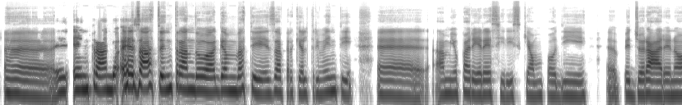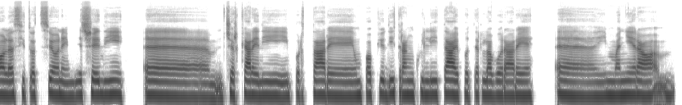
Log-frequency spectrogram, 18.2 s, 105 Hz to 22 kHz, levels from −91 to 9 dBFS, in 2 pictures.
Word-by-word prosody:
ehm, 180 -4 0
e 215 +2 +2
entrando 235 0 +7
esatto, 250 -1 +8
entrando 235 -2 +5
a 210 0 +6
gamba 225 +1 +2
tesa 200 -1 0
perché 200 0 -8
altrimenti, 195 +1 -4 0.3
ehm, 175 -3 -4
a 180 - -7
mio 190 0 -4
parere 185 -2 -2
si 180 -2 -11
rischia 170 0 -8
un 170 +1 -7
po' 170 0 -8
di, 170 +1 -6 0.3
uhm, - - -8
peggiorare 180 0 +2
no 180 0 +1
la 175 0 -1
situazione 180 -1 -5
invece 175 +2 -4
di, 180 -1 -4 0.2
ehm, 165 -3 -3
cercare 180 -1 -3
di 170 -1 -4
portare 175 -1 -4
un 175 +1 -4
po' 180 - -5
più 185 +2 -8
di 190 +2 -3
tranquillità 180 0 -2
e 175 - -2
poter 180 +1 -10
lavorare, 175 -1 -3 0.2
ehm, 170 -2 -4
in 170 +1 -4
maniera, 175 0 -2
mhmm, 185 -8 -7
180 Hz, 140 wpm, -19 LUFS, 175-195 Hz, 0.3 s, esatto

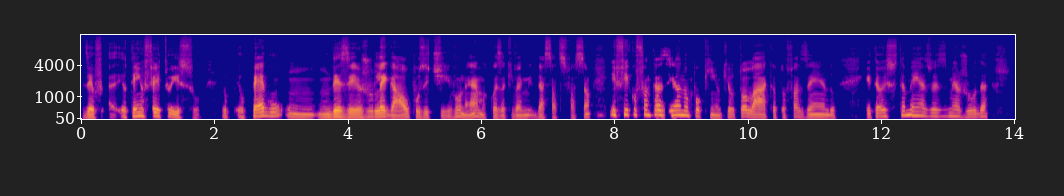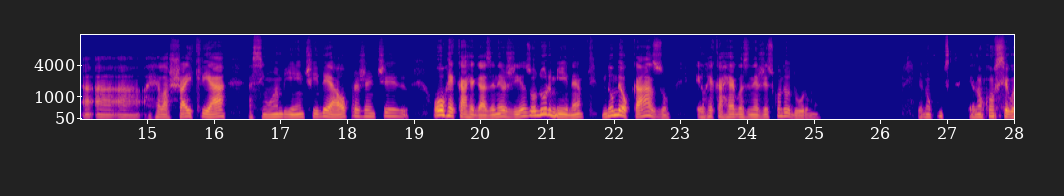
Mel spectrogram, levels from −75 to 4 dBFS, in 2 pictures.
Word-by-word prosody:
dizer, 110 +2 +5
eu - - +7
f - - -11
a - - -9
eu - - -1
tenho 155 +2 +4
feito 145 -1 +1
isso. 105 -5 -2 0.3
Eu - - -7
eu - - -6
pego 160 +2 +5
um 115 -3 -3
um 115 -1 -1
desejo 110 -2 +5
legal, 115 -5 +5
positivo, 105 +1 -5
né, 115 +9 +1
uma 110 -8 -5
coisa 95 -2 -5
que 95 +1 -17
vai 100 0 -2
me 100 +1 -5
dar 100 +1 -4
satisfação, 120 +6 -7 0.3
e 205 - +4
fico 205 +1 0
fantasiando 200 -1 +3
um 180 - 0
pouquinho 105 - -5
que - - -11
eu 115 - -1
estou 140 +6 -1
lá, 115 -5 +3
que - - -25
eu - - -4
estou 95 - -12
fazendo. 110 -3 -3 0.4
Então 135 +3 -1
isso 145 - -6
também 185 -2 +1
às 155 -3 -5
vezes 140 -1 -5
me 150 0 -5
ajuda 130 0 -3 0.4
a - - -6
a 105 -2 -7
a - - -17
a - - -10
relaxar 120 +3 0
e 135 - -1
criar, 130 +1 +4 0.3
assim, 110 - -8
um 110 +2 -2
ambiente 120 +1 -2
ideal 125 -3 +3
para 145 +3 -6
a - - -3
gente 135 +3 -5 0.7
ou 205 +1 +9
recarregar 120 - +3
as 95 - -5
energias, 125 +6 0
ou 180 - +4
dormir, 195 - +3
né. 110 +6 -1 0.3
No 150 +9 0
meu 205 - +6
caso, 115 -7 +1 0.4
eu - - -6
recarrego 120 +2 -1
as 105 -2 -4
energias 105 0 -4
quando 155 -1 -6
eu 145 - -2
durmo. 85 -4 -7 1.5
Eu 100 - -11
não 115 - -5
cons 150 -2 -11 0.3
eu 110 - -8
não 120 0 -2
consigo 135 -3 0
120 Hz, 175 wpm, -24 LUFS, 105-140 Hz, 1.5 s, ou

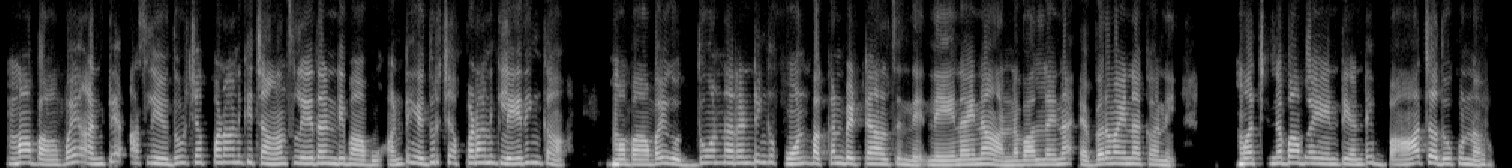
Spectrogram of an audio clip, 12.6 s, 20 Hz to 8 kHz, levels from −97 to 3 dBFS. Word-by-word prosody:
మా 290 - +5
బాబాయ్ 235 +8 -1
అంటే 250 +7 -2 0.2
అసలు 285 0 -5
ఎదురు 280 +6 -4
చెప్పడానికి 315 +1 -1
ఛాన్స్ 260 +1 +1
లేదండి 265 -1 +1
బాబు. 215 -3 +1
అంటే 240 +8 -3
ఎదురు 315 +5 -4
చెప్పడానికి 295 +1 -1
లేదింకా. 270 0 -1 0.5
మా 230 - +6
బాబాయ్ 225 +5 +2
వద్దు 195 +6 -4
అన్నారంటే 290 +2 -1
ఇంక 315 - -5
ఫోన్ 255 +2 +2
పక్కన 275 +2 -2
పెట్టేయాల్సిందే. 245 -5 0
నేనైనా, 220 +5 +3
అన్నవాళ్ళైనా, 220 +5 +1 0.2
ఎవరమైనా 260 +3 +2
కానీ. 200 -4 -1 0.6
మా 265 - +5
చిన్న 265 +1 -1
బాబాయ్ 270 -2 +1
ఏంటి 240 +1 -2
అంటే 230 - -4 0.2
బా - - +1 0.2
చదువుకున్నారు. 245 -6 0
255 Hz, 150 wpm, -23 LUFS, 230-285 Hz, 0.6 s, మా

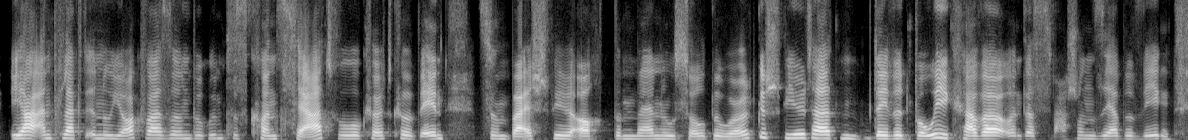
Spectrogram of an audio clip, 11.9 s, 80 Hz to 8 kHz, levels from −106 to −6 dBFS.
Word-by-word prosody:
Ja, 195 0 +6
„Unplugged 200 -1 -2
in 200 - -6
New 195 - -5
York” 185 +3 -2
war 195 -1 +1
so 200 +2 -9
'n 195 0 -7
berühmtes 195 +1 -12
Konzert, 180 +3 +2
wo 185 -1 -4
Kurt 180 -1 -5
Cobain 180 -1 -1 0.3
zum 175 -2 -8
Beispiel 175 +3 +2
auch 160 -1 +2
„The 175 - -5
Man 170 +1 -4
who 170 - -2
sold 160 -2 -6
the 170 - -2
World“ 160 +7 -1
gespielt 220 -3 -1
hat, 205 -1 +5
'n 180 -4 -7
David-Bowie-Cover, 185 0 +3
und 175 +1 -7
das 170 -1 -7
war 155 - -14
schon 180 0 -11
sehr 170 0 -2
bewegend. 170 -1 -6
180 Hz, 160 wpm, -23 LUFS, 170-195 Hz, 0.3 s, Ja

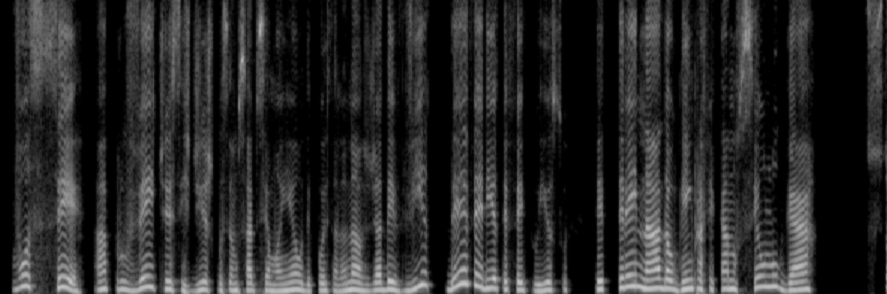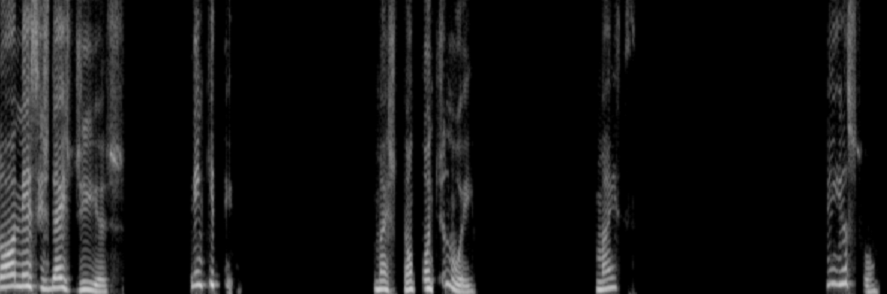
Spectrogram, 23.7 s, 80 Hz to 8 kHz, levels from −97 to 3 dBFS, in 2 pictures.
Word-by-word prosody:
você 265 - -1
aproveite 225 +3 -2
esses 195 -6 -2
dias 195 +3 -3
que - - -40
você 185 +2 -6
não 195 - -1
sabe 190 0 -1
se 190 - 0
amanhã 185 +3 0
ou 205 - -1
depois, 180 +1 -5
ta 180 -2 -9
nã 175 +2 -4
nã. 205 -2 +2
Já 200 +3 -1
devia 215 - +1 0.2
deveria 275 - +1
ter 220 -2 -2
feito 200 -3 -3
isso: 205 +3 -3 0.4
ter 220 -1 +1
treinado 260 -3 +4
alguém 225 +1 +2
para 235 -2 -2
ficar 235 +2 -4
no 230 -1 +2
seu 265 +7 -3
lugar 220 -7 0 0.7
só 290 +2 +3
nesses 300 -6 +4
10 260 -1 +5
dias. 180 -5 -1 0.9
Tem 335 +2 +2
que 345 +2 +4
ter. 345 0 -17 1.9
Mas 220 -3 +2
então, 215 +2 +3
continue. 220 - +1 1.6
Mas. 250 +6 -2 2.6
Que 350 - -8 0.2
isso! 170 - -6
220 Hz, 105 wpm, -25 LUFS, 195-265 Hz, 2.6 s, 10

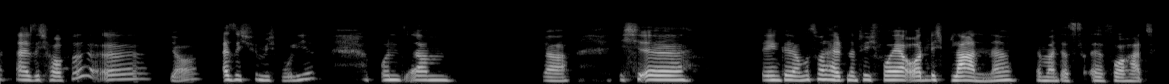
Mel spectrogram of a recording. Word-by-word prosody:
Also, 205 -2 +1
ich 200 0 -12
hoffe, 195 - -3 0.2
äh, 245 +1 -5 0.2
ja. 245 - -8 0.2
Also, 210 0 +1
ich 210 +1 -8
fühle 215 -2 -5
mich 190 -3 -7
wohl 175 +1 -9
hier 240 +7 -6 0.6
und, 210 -1 0
ähm 200 -2 0 0.9
ja. 170 0 -2 0.5
Ich, 205 0 -10
äh, 205 -1 +5 0.8
denke, 200 0 +1
da 195 -1 +3
muss 205 +3 -3
man 225 -1 +3
halt 195 -1 +4
natürlich 200 +1 -1
vorher 205 -2 +6
ordentlich 195 +2 +1
planen, 190 -4 +6
ne, 190 +3 -1 0.2
wenn 180 - -5
man 170 0 0
das, 165 -1 -7
äh, 175 -2 -3
vorhat. 160 -1 -2
200 Hz, 160 wpm, -24 LUFS, 185-210 Hz, 0.9 s, vorher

